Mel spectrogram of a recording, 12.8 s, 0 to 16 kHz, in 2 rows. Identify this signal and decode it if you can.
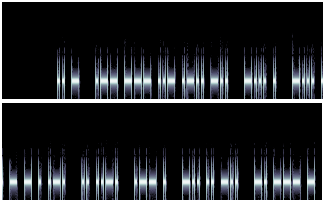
Morse code, heard as a keyed tone, about 25 wpm, 700 Hz. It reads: IT WOULD BE BETTER IF WE DID NOT
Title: Sentences from Top 1100 Words 25wpm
